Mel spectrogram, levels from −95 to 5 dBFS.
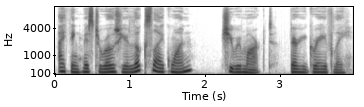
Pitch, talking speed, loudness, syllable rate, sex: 165 Hz, 165 wpm, -18 LUFS, 5.3 syllables/s, female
